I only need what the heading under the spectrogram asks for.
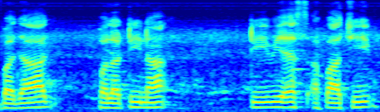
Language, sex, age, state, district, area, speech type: Urdu, male, 18-30, Bihar, Madhubani, rural, spontaneous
